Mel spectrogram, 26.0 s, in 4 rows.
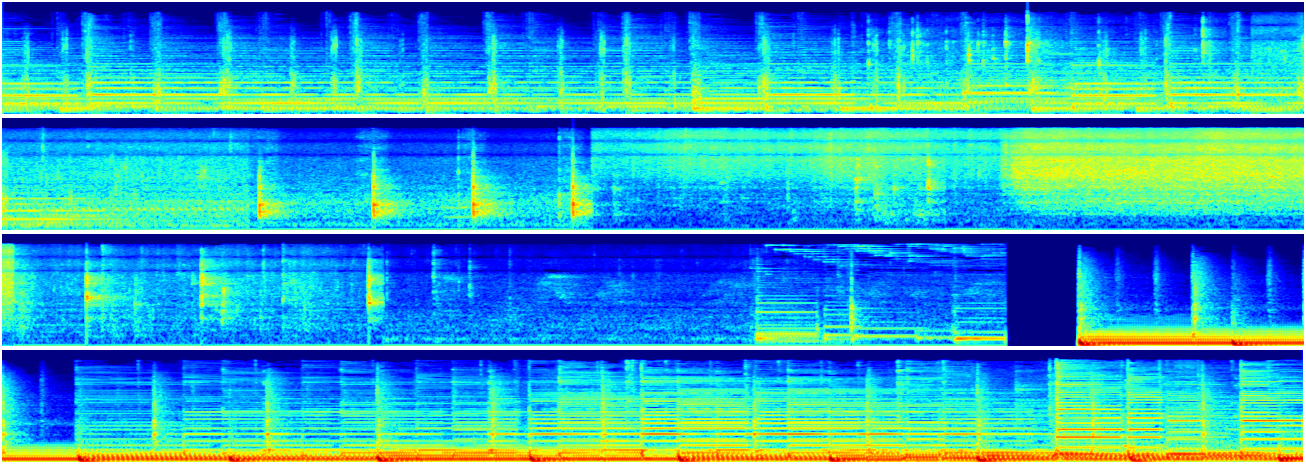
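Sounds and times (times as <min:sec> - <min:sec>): background music: 0:00.0 - 0:07.5, 0:16.8 - 0:26.0
utensil clinks: 0:04.3 - 0:06.2
sauce sizzling in a hot wok: 0:06.3 - 0:07.8, 0:09.5 - 0:15.0.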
